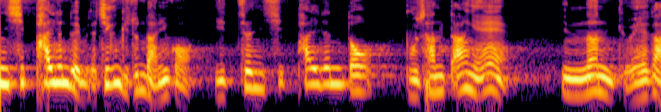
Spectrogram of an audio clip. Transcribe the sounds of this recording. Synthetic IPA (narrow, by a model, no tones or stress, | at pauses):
nɕʰipʰaʎɲʌndoimɲid̥at͡ɕiɡɯmkid͡ʑundoa̰ɲiɡo̰ | it͡ɕʰʌnɕʰipʰaʎɲʌndopusʰant͈aŋe | inːɯnkjoɦe̞ɡa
